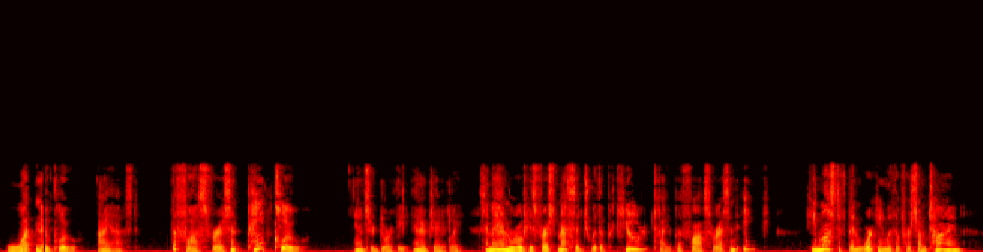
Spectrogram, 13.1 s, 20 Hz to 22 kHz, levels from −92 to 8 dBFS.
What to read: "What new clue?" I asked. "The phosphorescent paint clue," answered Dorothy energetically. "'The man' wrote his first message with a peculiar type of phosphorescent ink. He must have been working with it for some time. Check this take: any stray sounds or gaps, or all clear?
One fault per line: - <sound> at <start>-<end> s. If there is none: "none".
- dropout at 0.6-0.6 s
